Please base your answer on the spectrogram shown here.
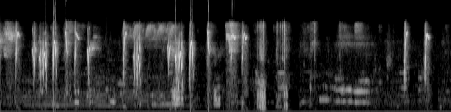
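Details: Brown-throated sunbird, a bird in breeding condition, delivering an irregular burst of sharp, high, scratchy chirps and short twitters, loud at first, then sparser, softer notes with brief pauses.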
